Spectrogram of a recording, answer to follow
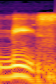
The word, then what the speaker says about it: Nice: a place called France it's it's niece it's spelled like nice nice nice yeah it's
